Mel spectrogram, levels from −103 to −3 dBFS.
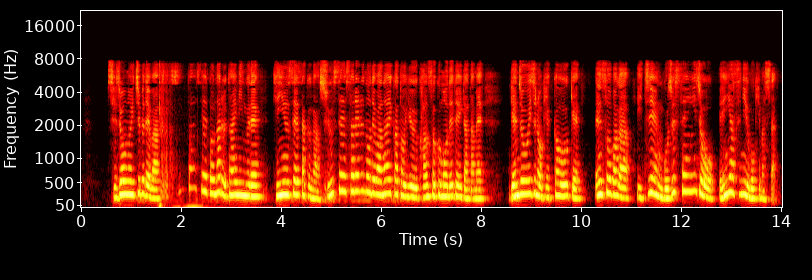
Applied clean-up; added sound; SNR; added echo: neural mask model DeepFilterNet 3.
